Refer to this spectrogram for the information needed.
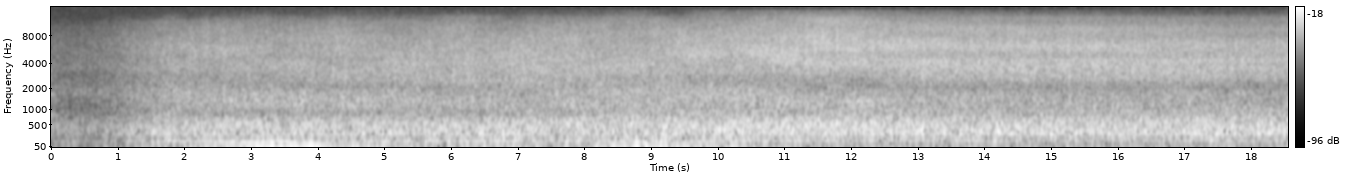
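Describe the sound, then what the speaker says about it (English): Water fountains on the Las Vegas Strip in the morning give a steady, even rush of falling water heard from a distance, with a low rumble beneath and no voices. "just listening to the water fountains"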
